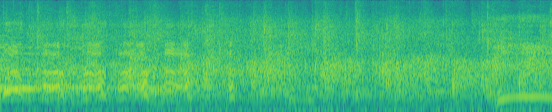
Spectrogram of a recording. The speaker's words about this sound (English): Applause will get you everywhere.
